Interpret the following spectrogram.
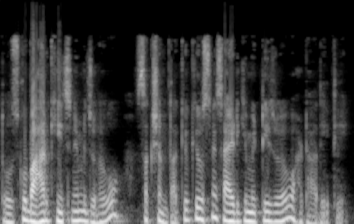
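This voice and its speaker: A man teaching English through a story, reading each English phrase slowly and then explaining it quickly in Hindi. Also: mid-range voice, mellow, slightly rough. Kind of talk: line-by-line story translation lesson.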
